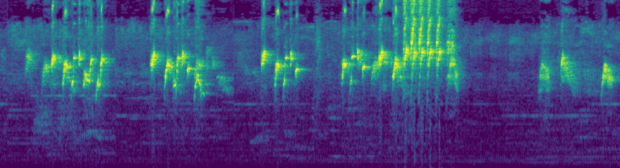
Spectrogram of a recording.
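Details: Sooty-headed bulbul singing vigorously for use as a bird lure: bubbly phrases of quick descending whistled notes, repeated in clusters, with one harsher rattling burst midway.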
